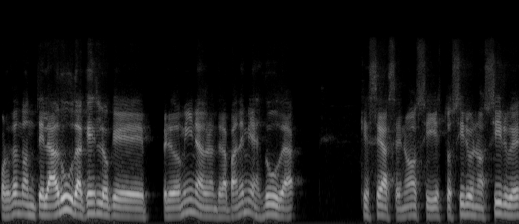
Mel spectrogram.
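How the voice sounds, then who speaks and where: Over a quiet background, a man with a plain, everyday voice talks at a fairly quick pace, with a medium pitch and ordinary pitch variation. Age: 30s. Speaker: cardiologist. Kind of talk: interview. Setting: live stream.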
